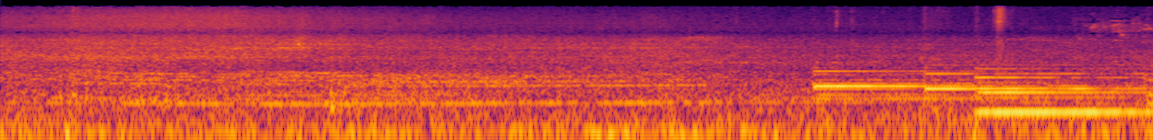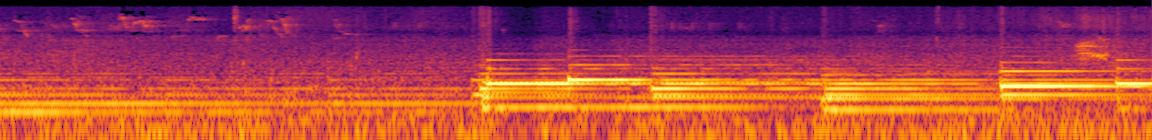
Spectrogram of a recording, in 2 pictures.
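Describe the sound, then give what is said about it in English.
Steady rain patters on surfaces in Lincoln's Inn Fields, wetting a statue of a woman with nine children, a dense hiss with scattered drops, and after a few seconds sustained musical notes rise over it and grow louder toward the end. “Now they're all a bit wet with rain.”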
